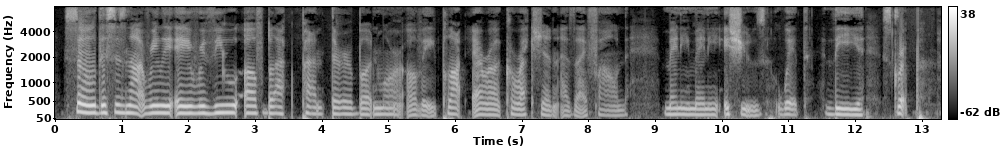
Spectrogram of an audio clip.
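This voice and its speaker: With a Jamaican accent, a woman speaks at a very slow pace in a very deep, low pitch, with a dark, mellow tone, ordinary pitch variation and big swings in loudness. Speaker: singer. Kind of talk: read commentary / film critique.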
